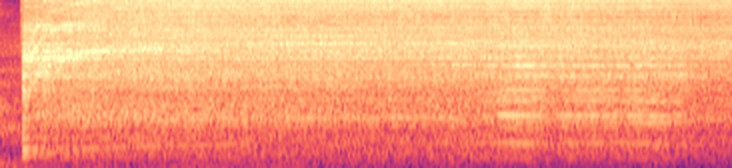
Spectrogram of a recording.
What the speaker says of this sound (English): So I'm gonna cut a little access hole, unfortunately.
